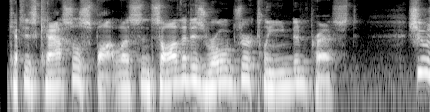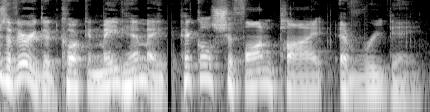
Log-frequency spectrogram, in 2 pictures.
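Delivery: usual speaking voice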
